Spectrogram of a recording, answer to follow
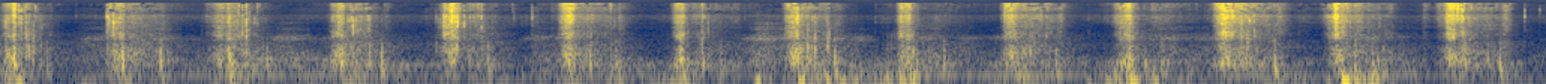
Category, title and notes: Sound effects > Human sounds and actions
FEETHmn-MCU Footsteps, On Grass Nicholas Judy TDC
Footsteps on grass.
